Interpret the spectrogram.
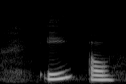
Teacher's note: इसमें half open होता है, इसमें आपका जो फेस होता है, मुख जो होता है, मुंह जो होता है वो आधा खुला होता है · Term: अर्ध विवृत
